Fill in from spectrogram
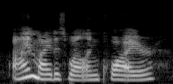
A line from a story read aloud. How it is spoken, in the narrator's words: replied she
